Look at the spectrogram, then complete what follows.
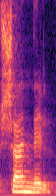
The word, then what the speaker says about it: Chanel: l'achat mais elle même temps pour les deux syllabes chanel celle ci aussi même chose même jose mine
